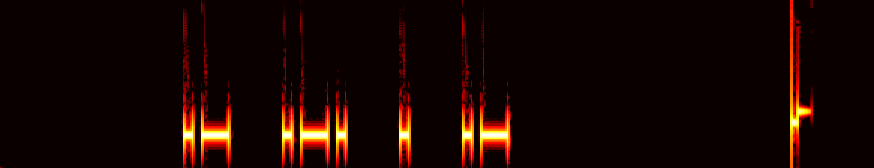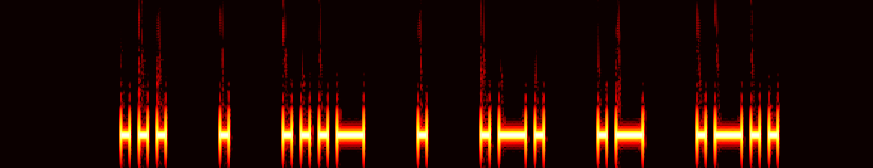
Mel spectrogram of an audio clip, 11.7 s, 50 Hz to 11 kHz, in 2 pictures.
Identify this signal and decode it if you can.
Morse code, heard as a keyed tone, about 20 wpm, spaced as for 14 wpm, 690 Hz. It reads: AREA SEVERAL
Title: 2x Character Spacing - Top 500 Words - 20wpm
